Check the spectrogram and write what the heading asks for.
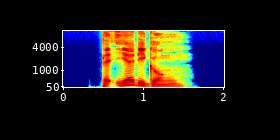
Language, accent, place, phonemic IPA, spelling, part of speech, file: German, Germany, Berlin, /bəˈʔeːɐ̯dɪɡʊŋ/, Beerdigung, noun, De-Beerdigung2.ogg
- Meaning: 1. burial 2. funeral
